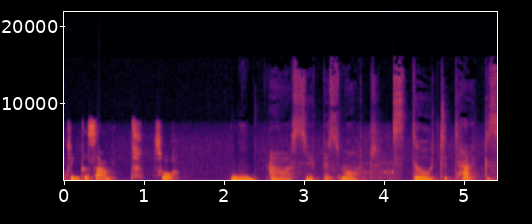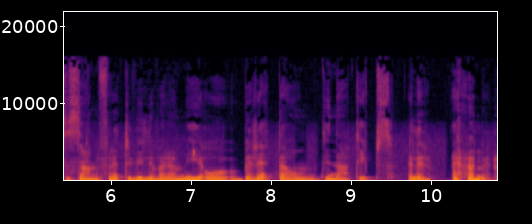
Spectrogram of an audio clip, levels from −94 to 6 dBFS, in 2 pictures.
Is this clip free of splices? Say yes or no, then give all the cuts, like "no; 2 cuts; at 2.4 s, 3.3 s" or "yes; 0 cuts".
yes; 0 cuts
